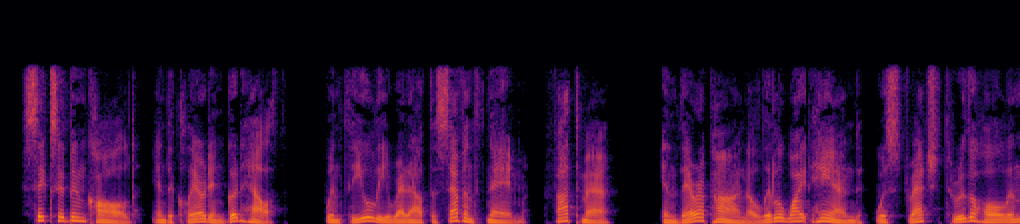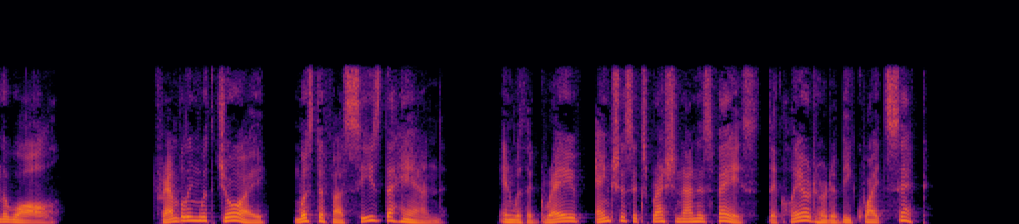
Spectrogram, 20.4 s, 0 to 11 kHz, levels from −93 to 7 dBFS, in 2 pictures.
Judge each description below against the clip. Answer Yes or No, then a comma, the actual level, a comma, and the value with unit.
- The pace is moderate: Yes, average, 155 wpm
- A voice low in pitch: Yes, low, 120 Hz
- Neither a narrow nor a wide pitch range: No, wide, 7.5 semitones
